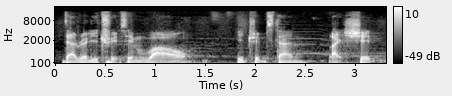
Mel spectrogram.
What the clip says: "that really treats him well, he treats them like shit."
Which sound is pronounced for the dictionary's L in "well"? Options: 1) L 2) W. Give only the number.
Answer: 2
